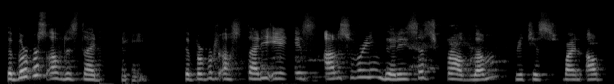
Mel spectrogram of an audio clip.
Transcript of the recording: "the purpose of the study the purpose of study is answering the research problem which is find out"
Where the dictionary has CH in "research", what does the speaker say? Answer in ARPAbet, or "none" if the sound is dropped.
CH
